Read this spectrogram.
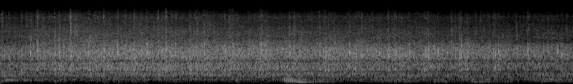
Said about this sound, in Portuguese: E dê um aplauso bem forte ao Senhor.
